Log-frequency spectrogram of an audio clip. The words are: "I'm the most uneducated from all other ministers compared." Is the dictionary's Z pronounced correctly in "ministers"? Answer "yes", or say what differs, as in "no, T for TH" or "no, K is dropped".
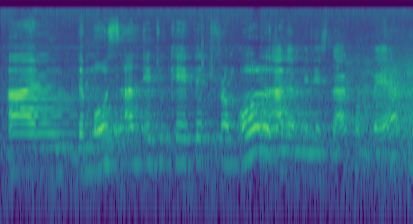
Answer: no, Z is dropped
